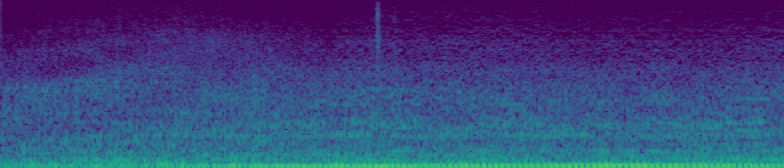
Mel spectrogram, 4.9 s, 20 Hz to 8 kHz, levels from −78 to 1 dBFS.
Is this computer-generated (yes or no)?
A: yes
